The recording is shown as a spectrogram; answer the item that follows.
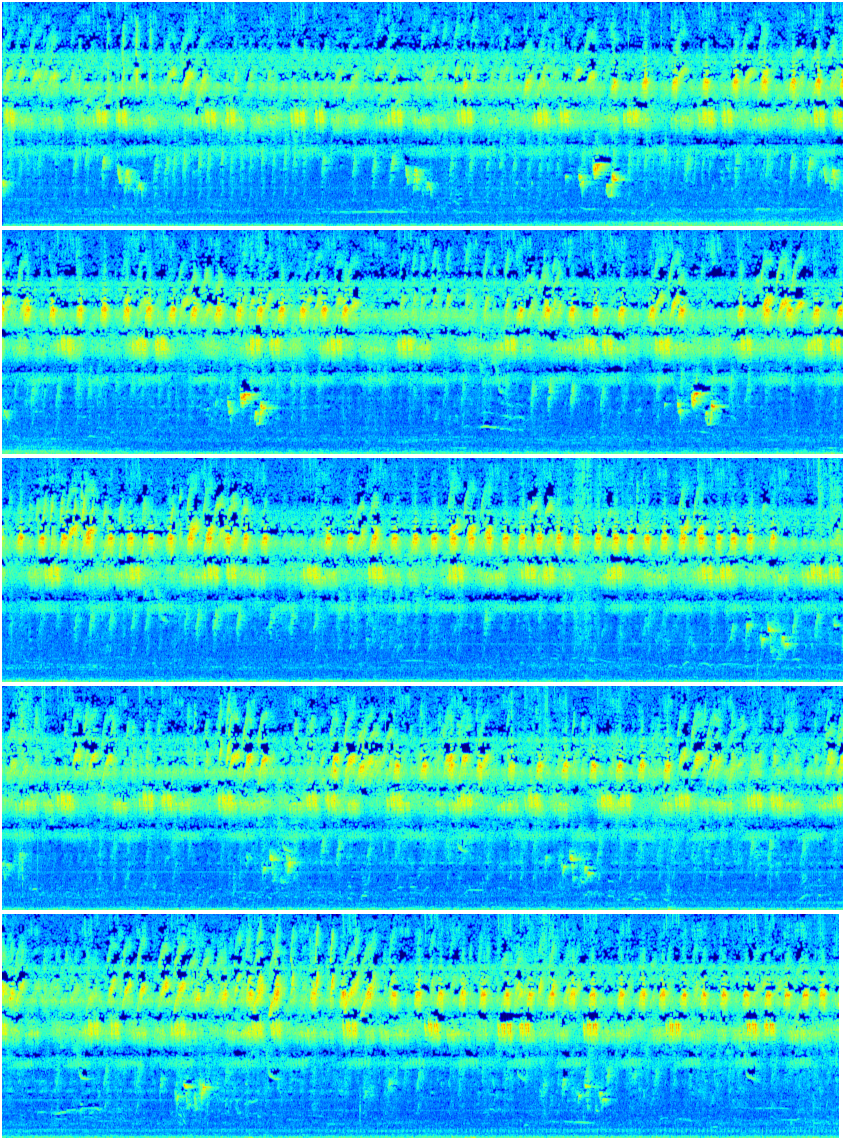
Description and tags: birds and oscillating generator
Bird ambience in Zambia and gentle mysterious humming generator in background
africa, birds, generator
